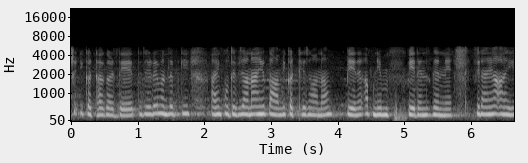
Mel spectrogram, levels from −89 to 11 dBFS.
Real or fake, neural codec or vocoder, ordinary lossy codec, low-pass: real; none; none; 5.4 kHz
